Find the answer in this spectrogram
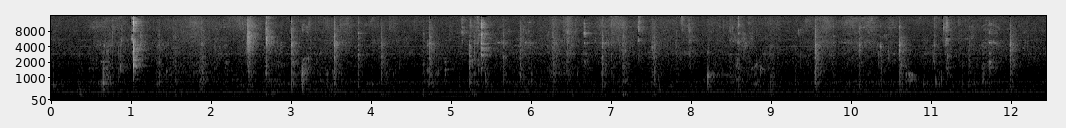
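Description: Two people chewing fresh strawberries close to the microphone: soft, irregular mouth clicks and smacks over a faint steady hum.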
